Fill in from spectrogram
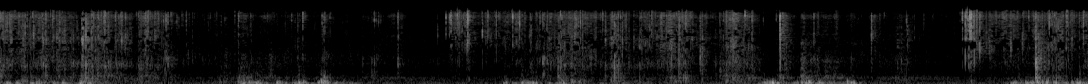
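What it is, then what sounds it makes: Dry soap curls, crunchy. Fingertips with long red-painted nails crush and crumble a pile of thin, hollow, rolled pink and yellow dry soap curls and flakes. Dense, dry, bright crackling and crunching come in quick bursts, with short quieter pauses between handfuls. Each crunch stops almost instantly, with no ring.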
